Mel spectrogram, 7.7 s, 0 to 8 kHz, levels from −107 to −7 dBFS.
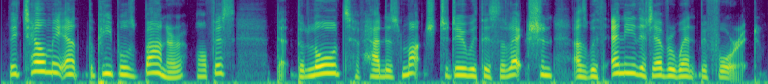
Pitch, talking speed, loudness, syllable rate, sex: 220 Hz, 220 wpm, -18 LUFS, 5.8 syllables/s, female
